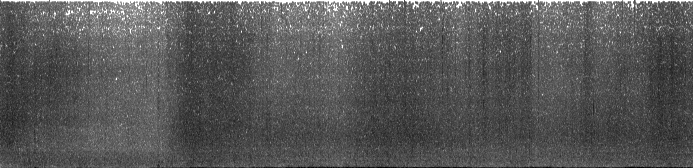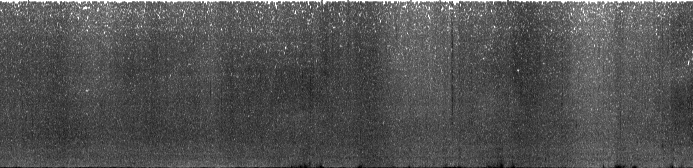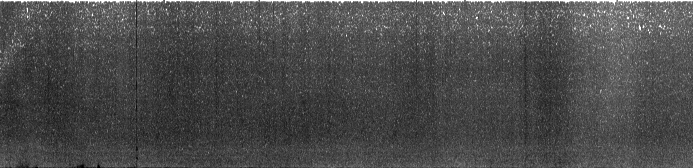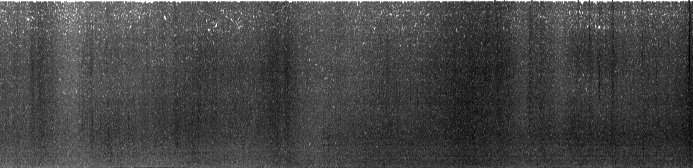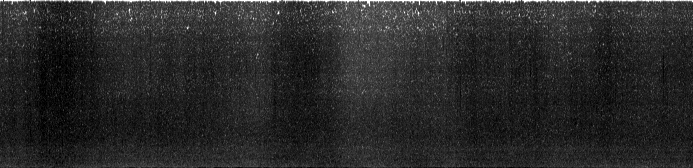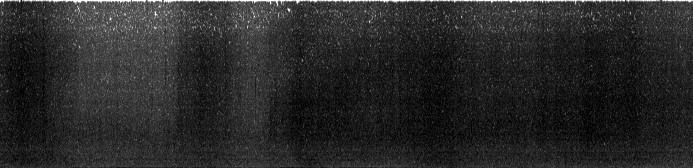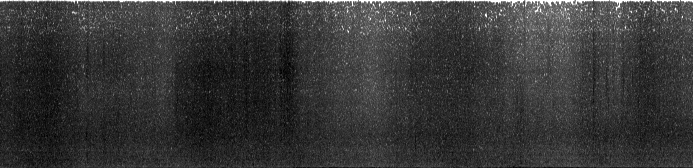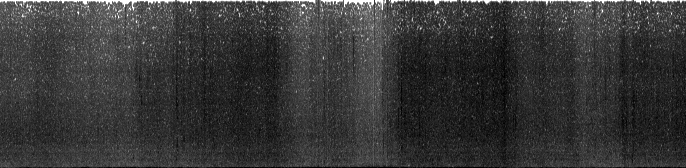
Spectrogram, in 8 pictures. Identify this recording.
pensacola beach water
Early morning ocean front at pensacola florida.
water, florida, pensacola-florida, ocean, beach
